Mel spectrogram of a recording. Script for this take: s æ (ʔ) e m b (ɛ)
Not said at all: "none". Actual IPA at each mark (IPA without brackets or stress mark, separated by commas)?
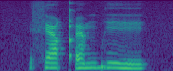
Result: qʼ, e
